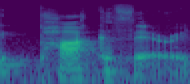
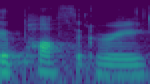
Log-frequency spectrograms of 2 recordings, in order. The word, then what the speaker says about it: apothecary: to deservedly to the apocary. Am I pronouncing the word right? The apothecary. Apothecary.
